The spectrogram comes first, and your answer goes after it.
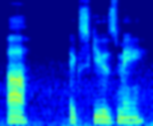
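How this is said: It is said in a robotic voice.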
